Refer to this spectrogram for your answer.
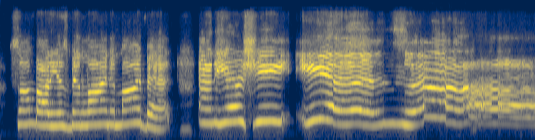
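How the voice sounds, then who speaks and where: Speaking at a very slow pace, a woman puts on a character voice pitched extremely high. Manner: crying out, startled.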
